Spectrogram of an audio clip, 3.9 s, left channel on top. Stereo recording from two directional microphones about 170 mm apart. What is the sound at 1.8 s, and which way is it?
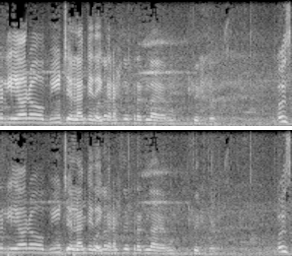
Speech, 90° right.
